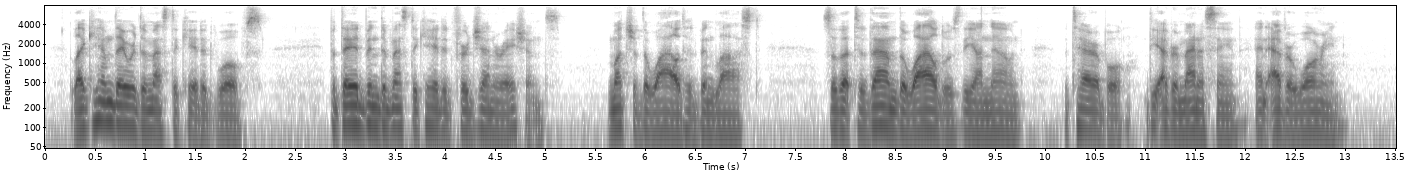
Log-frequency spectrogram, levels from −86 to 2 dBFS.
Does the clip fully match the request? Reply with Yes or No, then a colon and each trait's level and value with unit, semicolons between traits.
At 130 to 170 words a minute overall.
Yes: average, 165 wpm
